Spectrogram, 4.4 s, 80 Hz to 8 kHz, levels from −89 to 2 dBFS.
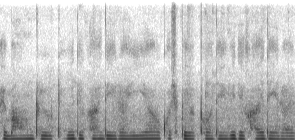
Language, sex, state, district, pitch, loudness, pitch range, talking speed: Hindi, female, Bihar, Darbhanga, 180 Hz, -25 LUFS, 175-185 Hz, 205 wpm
